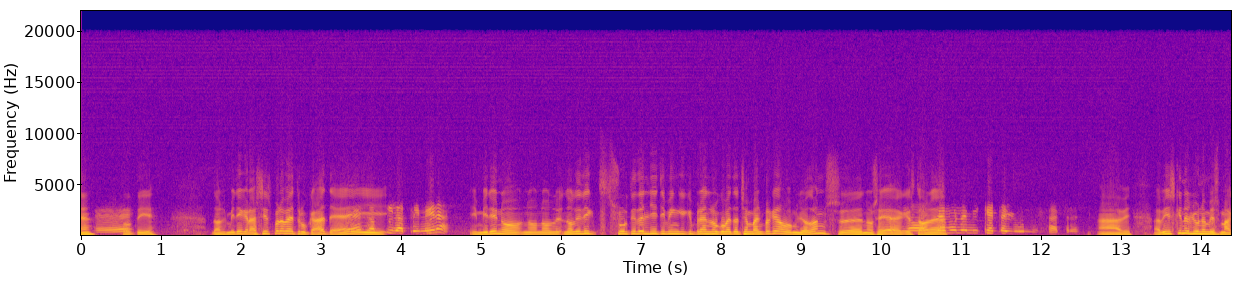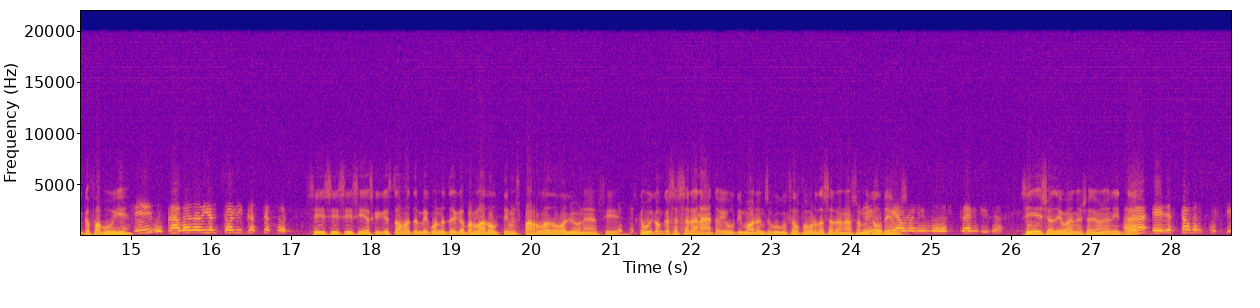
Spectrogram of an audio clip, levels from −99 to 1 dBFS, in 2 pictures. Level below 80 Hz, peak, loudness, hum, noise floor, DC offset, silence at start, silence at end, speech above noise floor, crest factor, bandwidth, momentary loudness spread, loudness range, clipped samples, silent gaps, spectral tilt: -48 dBFS; -2 dBFS; -17 LUFS; none; -40 dBFS; under 0.1%; 0 s; 0 s; 24 dB; 16 dB; 20 kHz; 10 LU; 3 LU; under 0.1%; none; -8.5 dB/octave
